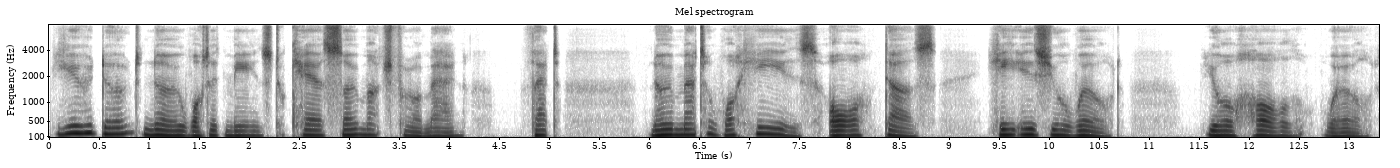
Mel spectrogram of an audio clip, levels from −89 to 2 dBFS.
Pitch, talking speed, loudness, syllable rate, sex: 130 Hz, 125 wpm, -16 LUFS, 2.9 syllables/s, male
